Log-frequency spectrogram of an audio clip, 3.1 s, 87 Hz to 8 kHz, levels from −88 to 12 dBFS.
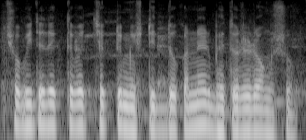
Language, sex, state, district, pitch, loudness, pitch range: Bengali, male, West Bengal, Cooch Behar, 125 Hz, -13 LUFS, 120-140 Hz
